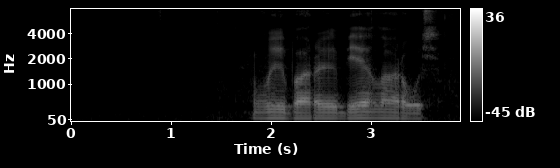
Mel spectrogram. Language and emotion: Russian, neutral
